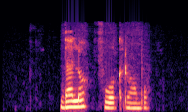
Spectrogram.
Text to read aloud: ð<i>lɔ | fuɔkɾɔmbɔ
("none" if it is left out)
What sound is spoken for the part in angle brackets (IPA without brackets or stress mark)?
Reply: a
